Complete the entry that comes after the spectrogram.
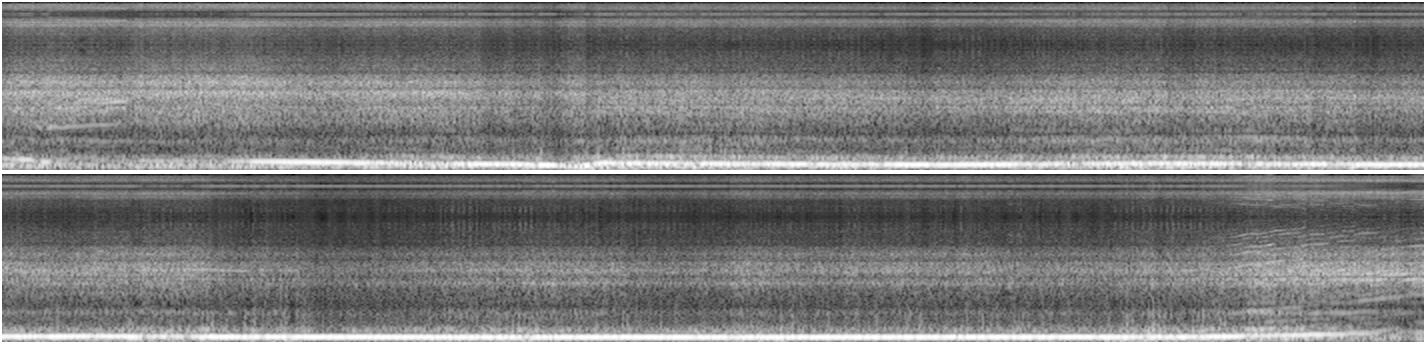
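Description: Ariel Atom's Honda four-cylinder engine heard onboard while driving, loud and close with wind noise over it. The engine note falls over the first few seconds, dips sharply for a moment near six seconds, then holds a steady pitch for a long stretch before rising again near the end.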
